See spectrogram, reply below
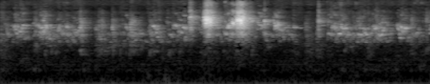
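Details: Budgerigar song: continuous scratchy chattering warble with a couple of louder sharp squawks near the middle, over a faint low hum.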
